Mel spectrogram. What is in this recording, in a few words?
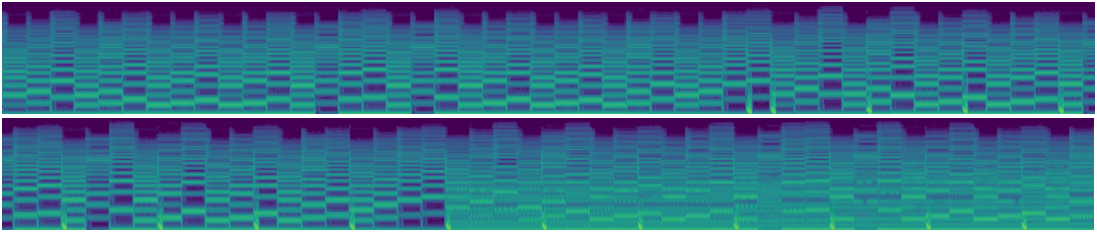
tune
